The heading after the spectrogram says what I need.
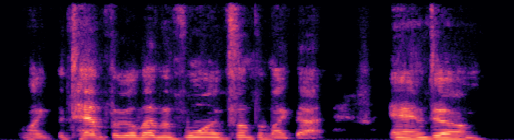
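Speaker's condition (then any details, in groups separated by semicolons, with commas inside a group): Cerebral palsy; affects speech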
